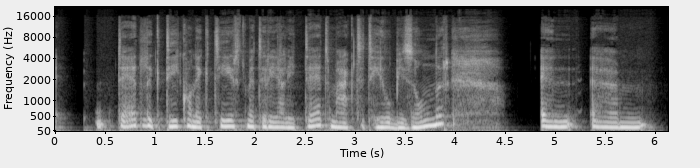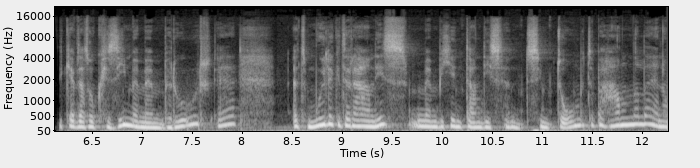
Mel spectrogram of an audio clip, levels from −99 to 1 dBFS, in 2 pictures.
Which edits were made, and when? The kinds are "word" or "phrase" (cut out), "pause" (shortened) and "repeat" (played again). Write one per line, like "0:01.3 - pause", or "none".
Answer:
none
